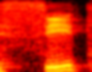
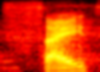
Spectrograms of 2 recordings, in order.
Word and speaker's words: site: You say site, I think you were talking about website. So site, Website, site, not sit, okay?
